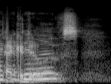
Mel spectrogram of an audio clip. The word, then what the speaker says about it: peccadillos: Picadillos. – Oh, that's a good one. Yeah. How do you say it's, is it peccadillo? Yeah, peccadillos. It's Piccadilly Circus. – Piccadilly Circus. Peccadillos. – Yeah.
